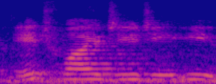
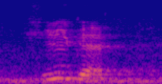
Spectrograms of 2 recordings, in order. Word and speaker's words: hygge: across the screen here h-y-g-g-e pronounced hygge can you say that it's it's like hygge but you're trying to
